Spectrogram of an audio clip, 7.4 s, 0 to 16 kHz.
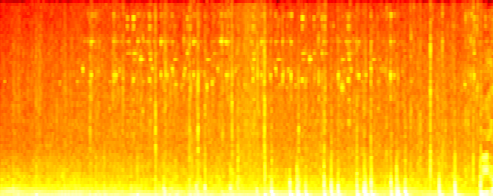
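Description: Roach the horse gallops in The Witcher 3, a quick run of hoofbeats that grows louder and denser toward the end over a quiet bed of rain, with no talk.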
